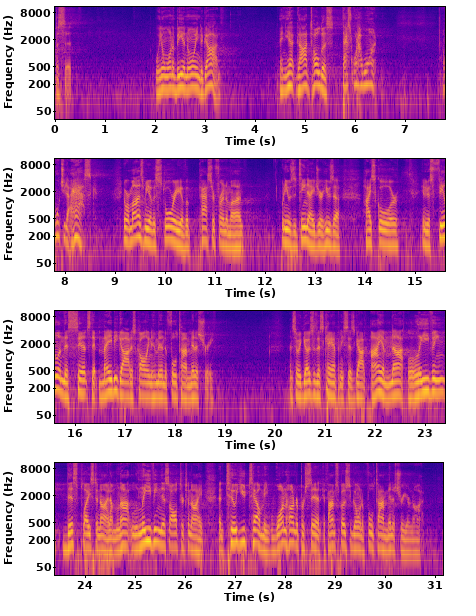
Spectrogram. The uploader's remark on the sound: Recorded live at Brookwood Church.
